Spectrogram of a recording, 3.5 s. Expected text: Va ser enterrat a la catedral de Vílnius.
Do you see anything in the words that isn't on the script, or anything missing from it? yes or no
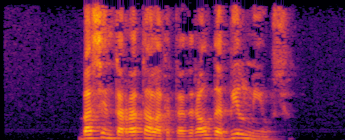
no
